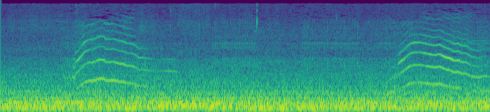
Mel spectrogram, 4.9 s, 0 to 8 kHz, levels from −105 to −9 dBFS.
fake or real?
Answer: real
